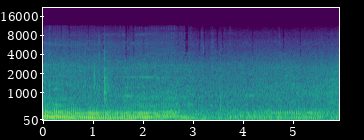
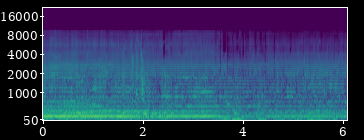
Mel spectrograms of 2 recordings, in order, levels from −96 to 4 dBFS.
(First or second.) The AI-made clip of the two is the second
